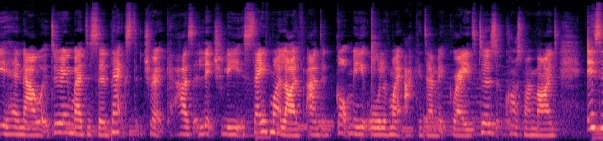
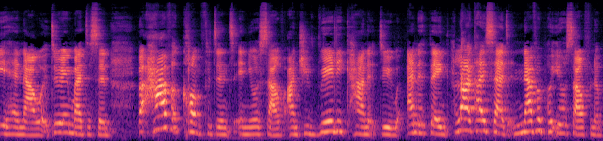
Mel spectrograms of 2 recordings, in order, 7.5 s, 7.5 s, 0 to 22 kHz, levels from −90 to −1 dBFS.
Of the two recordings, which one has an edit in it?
first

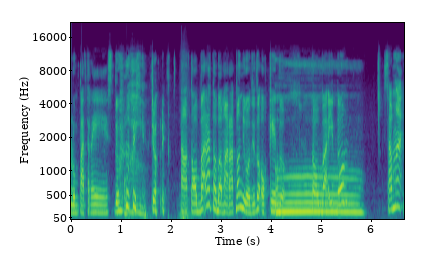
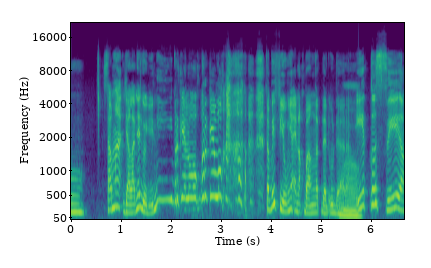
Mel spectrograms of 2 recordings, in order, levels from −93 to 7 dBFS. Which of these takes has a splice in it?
first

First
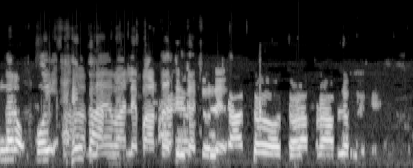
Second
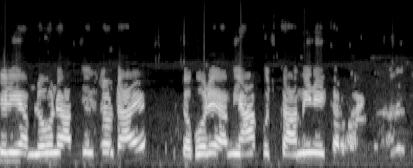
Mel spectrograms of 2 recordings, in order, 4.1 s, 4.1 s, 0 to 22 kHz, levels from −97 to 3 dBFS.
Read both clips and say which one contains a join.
first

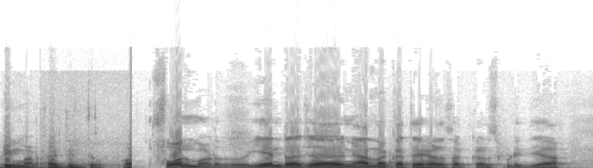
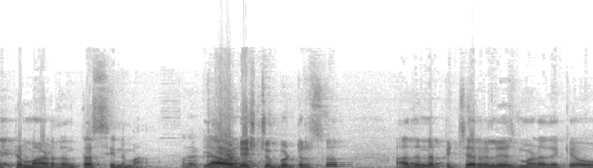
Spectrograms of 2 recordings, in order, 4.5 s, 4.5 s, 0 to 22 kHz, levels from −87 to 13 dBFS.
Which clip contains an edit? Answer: first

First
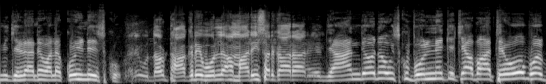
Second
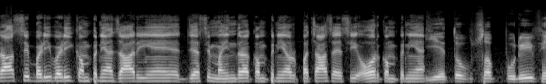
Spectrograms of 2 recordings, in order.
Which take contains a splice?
second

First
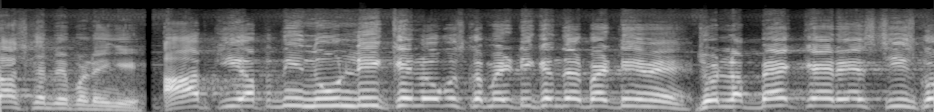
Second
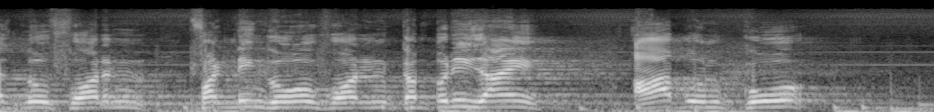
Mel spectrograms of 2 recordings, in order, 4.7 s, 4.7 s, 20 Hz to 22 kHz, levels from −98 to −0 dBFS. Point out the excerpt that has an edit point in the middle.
first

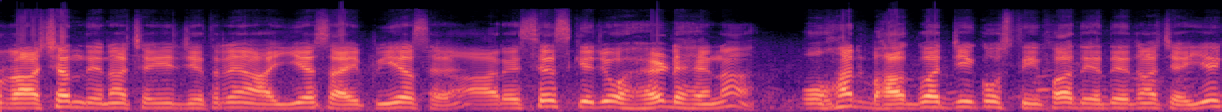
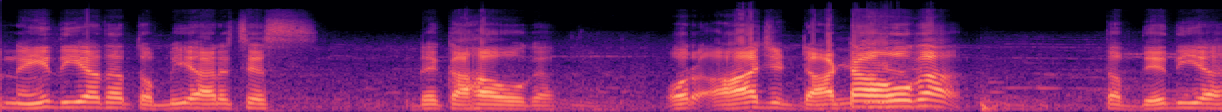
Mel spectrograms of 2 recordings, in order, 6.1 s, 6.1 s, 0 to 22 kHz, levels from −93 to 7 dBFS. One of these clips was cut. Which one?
first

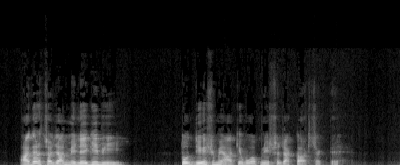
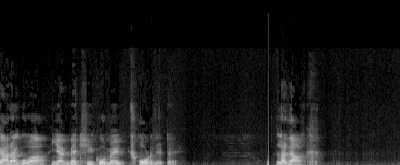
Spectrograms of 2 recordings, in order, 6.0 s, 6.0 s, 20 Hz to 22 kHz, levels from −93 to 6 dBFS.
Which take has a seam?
second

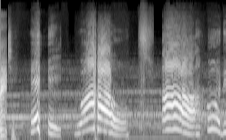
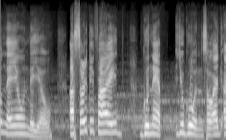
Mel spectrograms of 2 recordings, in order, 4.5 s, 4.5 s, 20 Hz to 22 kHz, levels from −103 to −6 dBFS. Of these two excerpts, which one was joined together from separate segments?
second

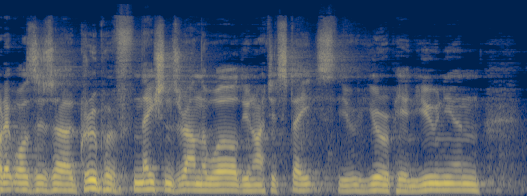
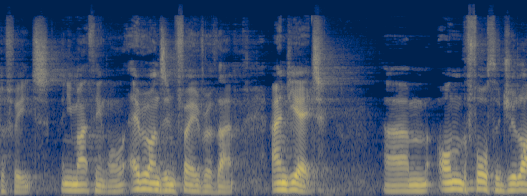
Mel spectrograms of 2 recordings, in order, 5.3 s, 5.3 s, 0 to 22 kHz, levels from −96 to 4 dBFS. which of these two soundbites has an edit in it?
first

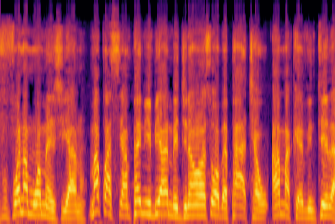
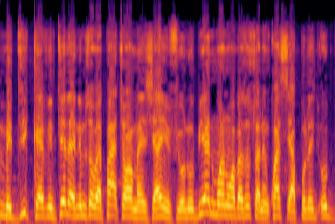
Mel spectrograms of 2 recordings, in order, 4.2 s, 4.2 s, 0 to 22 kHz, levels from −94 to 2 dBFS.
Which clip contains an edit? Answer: first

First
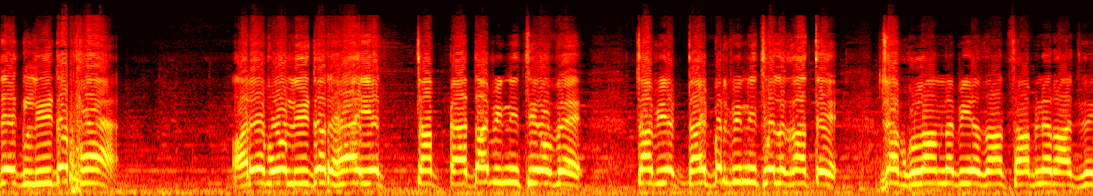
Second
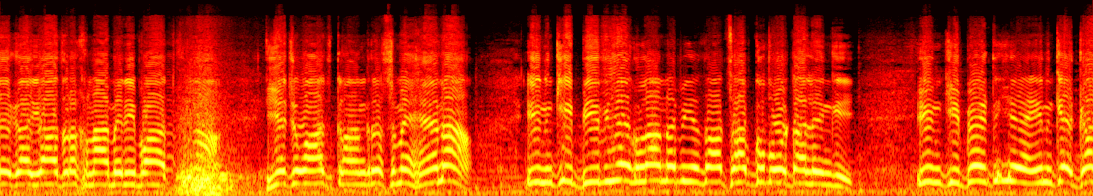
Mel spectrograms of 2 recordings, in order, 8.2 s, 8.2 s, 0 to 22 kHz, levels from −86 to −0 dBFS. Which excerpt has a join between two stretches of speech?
second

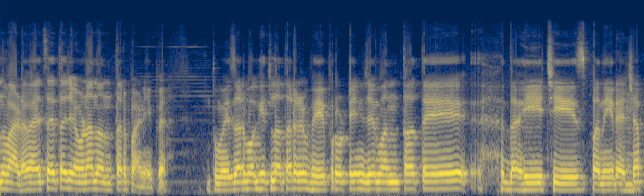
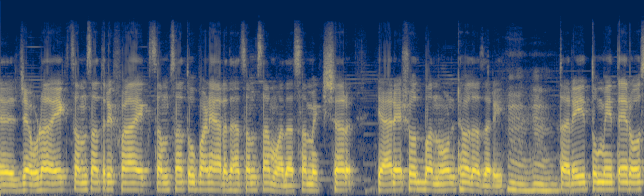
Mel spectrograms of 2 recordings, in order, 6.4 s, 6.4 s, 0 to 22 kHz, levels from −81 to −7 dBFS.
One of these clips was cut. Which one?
first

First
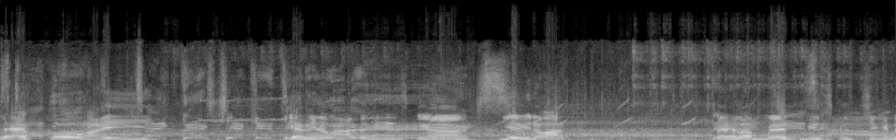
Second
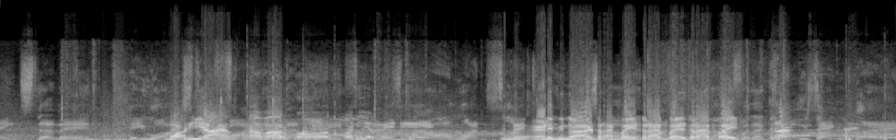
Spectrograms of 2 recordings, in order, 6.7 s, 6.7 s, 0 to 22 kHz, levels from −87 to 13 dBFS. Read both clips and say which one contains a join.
second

